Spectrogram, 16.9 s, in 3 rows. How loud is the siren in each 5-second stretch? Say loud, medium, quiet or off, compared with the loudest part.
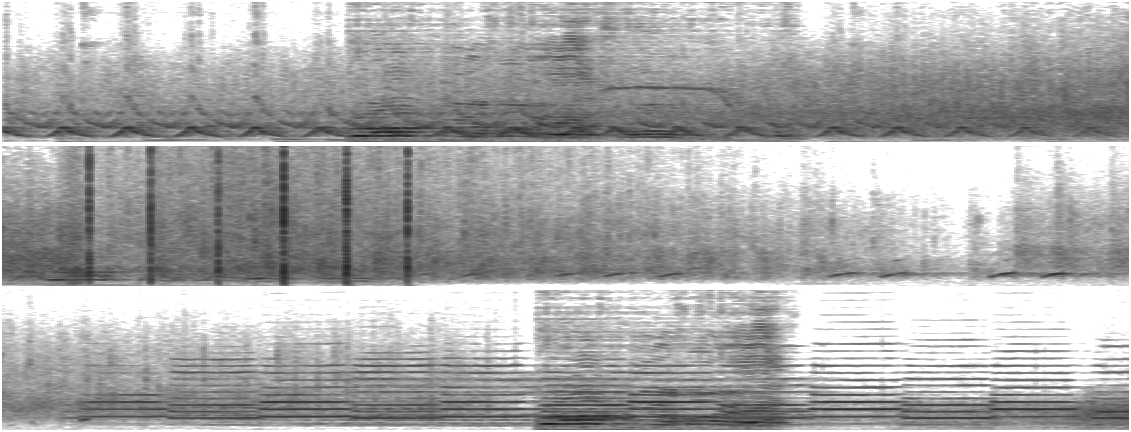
loud, medium, loud, loud.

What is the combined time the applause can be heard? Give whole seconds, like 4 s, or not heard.
14 s.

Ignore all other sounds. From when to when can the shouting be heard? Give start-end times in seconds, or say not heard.
1.7-4.0, 5.8-7.8, 13.9-15.2.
